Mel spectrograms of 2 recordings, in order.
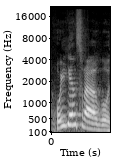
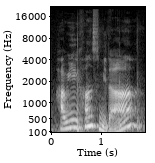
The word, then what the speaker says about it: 하위헌스: 가장 같은 마루를 이은 선이다라고 치면 자 그러면 여기에서 어 우리 책에는 호이겐스라고 적혀 있죠. 그죠? 어 하이 하위헌스입니다.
